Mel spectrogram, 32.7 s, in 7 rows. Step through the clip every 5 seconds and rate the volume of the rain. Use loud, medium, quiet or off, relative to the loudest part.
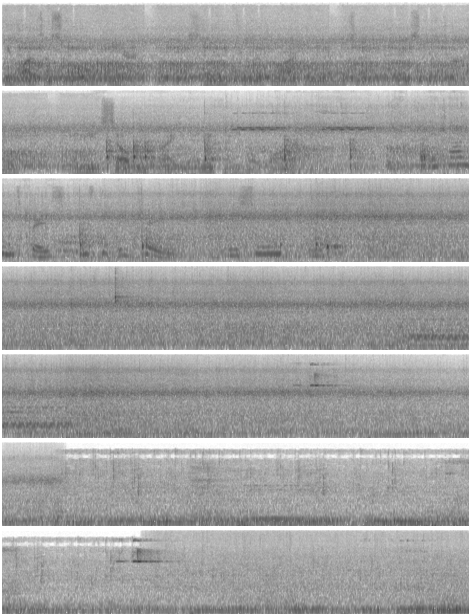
medium, medium, loud, loud, loud, medium, medium.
